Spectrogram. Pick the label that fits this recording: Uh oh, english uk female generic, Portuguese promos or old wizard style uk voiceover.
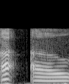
Uh oh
